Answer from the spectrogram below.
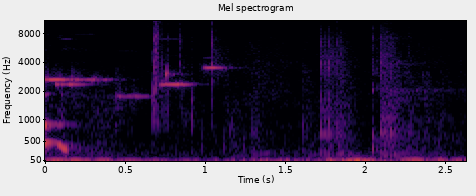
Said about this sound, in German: ja, jetzt klingelt bei uns auch mal das Telefon.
